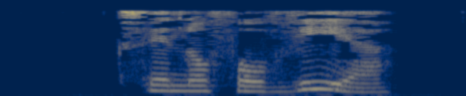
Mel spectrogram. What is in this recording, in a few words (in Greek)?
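"ksenofovia", Greek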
